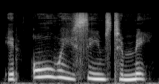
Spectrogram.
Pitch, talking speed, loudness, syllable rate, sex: 270 Hz, 190 wpm, -14 LUFS, 4.5 syllables/s, female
